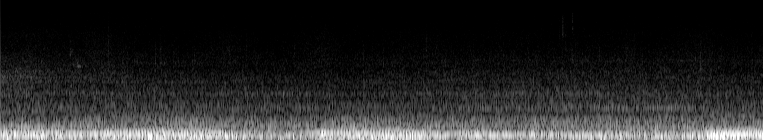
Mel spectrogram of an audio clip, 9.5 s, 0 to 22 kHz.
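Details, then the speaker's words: 2002 Honda CR-V driving: low droning growl under road noise, louder turning right as the left rear loads, quieter turning left; badly worn left rear wheel bearing. "so if I turn the wheel left it unloads the left rear wheel bearing and the noise quiets down if I turn right it loads it up puts weight on it and it makes it noisier"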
